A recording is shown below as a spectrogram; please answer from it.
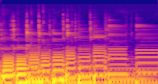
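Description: Electric bass guitar playing a quick run of single plucked notes through the D major scale, about nine notes in under two seconds, landing on a held note near the end.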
